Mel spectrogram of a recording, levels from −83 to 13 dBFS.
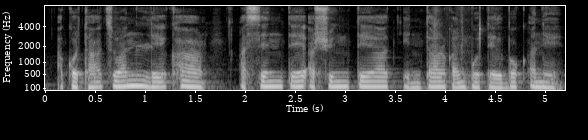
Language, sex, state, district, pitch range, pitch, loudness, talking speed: Mizo, female, Mizoram, Aizawl, 125-140 Hz, 135 Hz, -16 LUFS, 220 wpm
